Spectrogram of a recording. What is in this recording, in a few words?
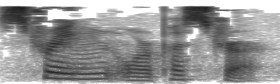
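"string orchestra", English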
